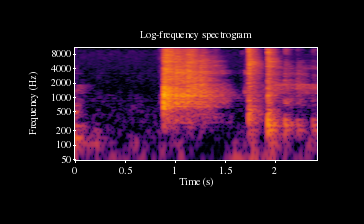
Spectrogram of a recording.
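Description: A short breathy rush of air about a second in, fading over half a second, then two sharp clicks near the end.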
